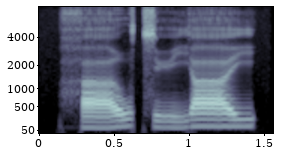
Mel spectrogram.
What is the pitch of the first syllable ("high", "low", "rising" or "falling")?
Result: rising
